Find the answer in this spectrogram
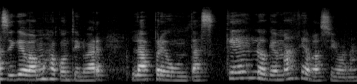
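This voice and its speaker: The pace is fairly quick. A woman speaks, and her pitch shifts in an ordinary way. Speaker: interviewer. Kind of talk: interview questions. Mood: cheerful, smiling. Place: studio.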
